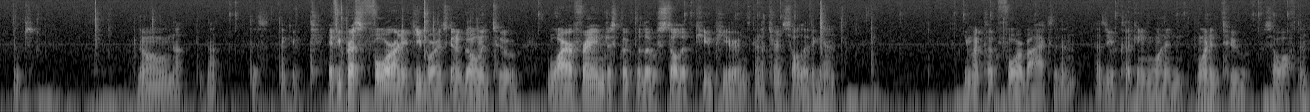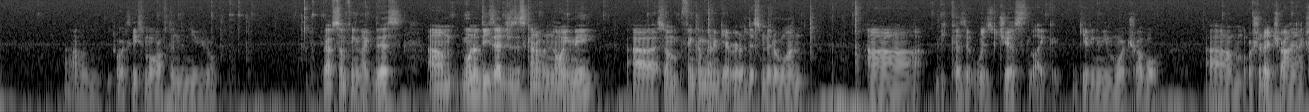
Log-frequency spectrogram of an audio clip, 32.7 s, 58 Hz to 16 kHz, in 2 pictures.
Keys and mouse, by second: 0.0-1.3 typing, 2.9 click, 4.5 4, 6.1 alt+click, 8.6 click, 9.2 alt+click, 9.8 alt+middle click, 10.6 r, 11.3 click, 12.1 alt+click, 12.5 w, 13.0 click, 14.7 click, 14.9 q, 15.1 alt+click, 15.7 shift+click, 15.9 alt+click, 16.3 w, 16.9 click, 18.6 alt+d, 18.7 alt+click, 19.3 alt+right click, 19.5 alt+click, 20.3 alt+right click, 20.6 alt+click, 20.9 click, 21.3 alt+right click, 21.5 right click, 22.9 alt+click, 23.5 alt+click, 24.5 click, 24.9 alt+click, 26.0 ctrl+Delete, 27.1 alt+click, 28.2 alt+right click, 28.5 alt+click, 29.6 alt+click, 31.0 ctrl+z, 31.7 alt+click, 32.4 alt+click.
